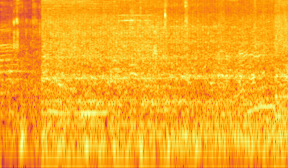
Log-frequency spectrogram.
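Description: Busy city street ambience: a steady wash of noise like traffic passing on a wet street, with voices in the background. It starts abruptly about half a second in, at an edit.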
